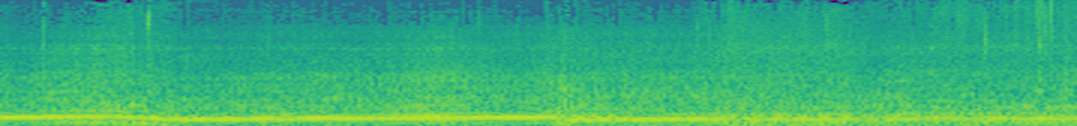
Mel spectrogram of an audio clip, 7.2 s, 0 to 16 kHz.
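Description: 2019 Audi TTS's 2.0-litre turbocharged four-cylinder pulling hard under acceleration, its pitch climbing with the revs and dropping sharply at two quick upshifts of the seven-speed S tronic, about one and four seconds in. Near six seconds the revs jump up briefly as it downshifts after lifting off.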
